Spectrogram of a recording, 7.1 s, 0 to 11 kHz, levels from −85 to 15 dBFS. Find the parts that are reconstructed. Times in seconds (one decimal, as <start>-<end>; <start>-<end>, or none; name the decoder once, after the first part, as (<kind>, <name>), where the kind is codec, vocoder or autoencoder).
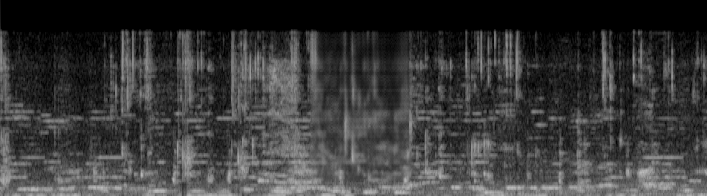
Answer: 3.1-4.1 (vocoder, Vocos)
